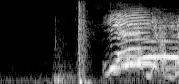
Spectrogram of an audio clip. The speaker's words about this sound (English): Double slap. He took it to a new level. Oh my God. He took it to a new level.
